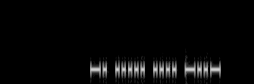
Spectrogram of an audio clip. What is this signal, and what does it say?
Morse code, heard as a keyed tone, about 37 wpm, 700 Hz. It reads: N5HX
